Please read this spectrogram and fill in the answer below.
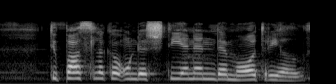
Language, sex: Afrikaans, female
